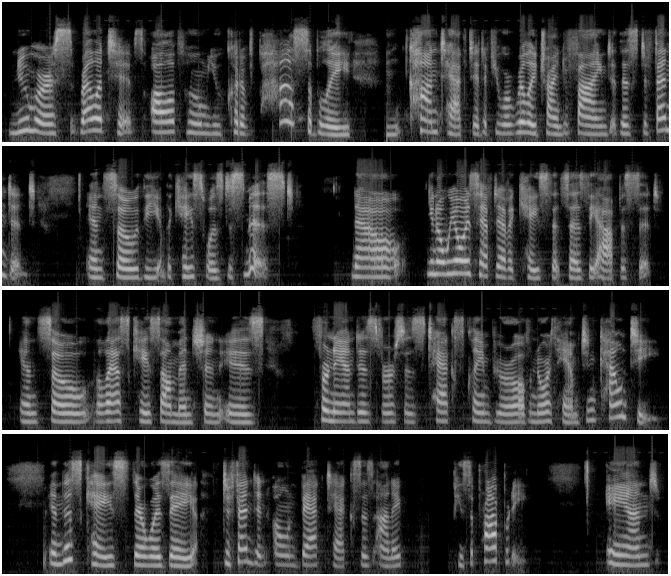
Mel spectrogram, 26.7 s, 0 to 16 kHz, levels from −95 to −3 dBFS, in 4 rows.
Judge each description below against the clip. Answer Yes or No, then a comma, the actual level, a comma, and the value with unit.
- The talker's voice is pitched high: Yes, high, 235 Hz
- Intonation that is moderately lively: Yes, average, 3.0 semitones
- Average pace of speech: Yes, average, 160 wpm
